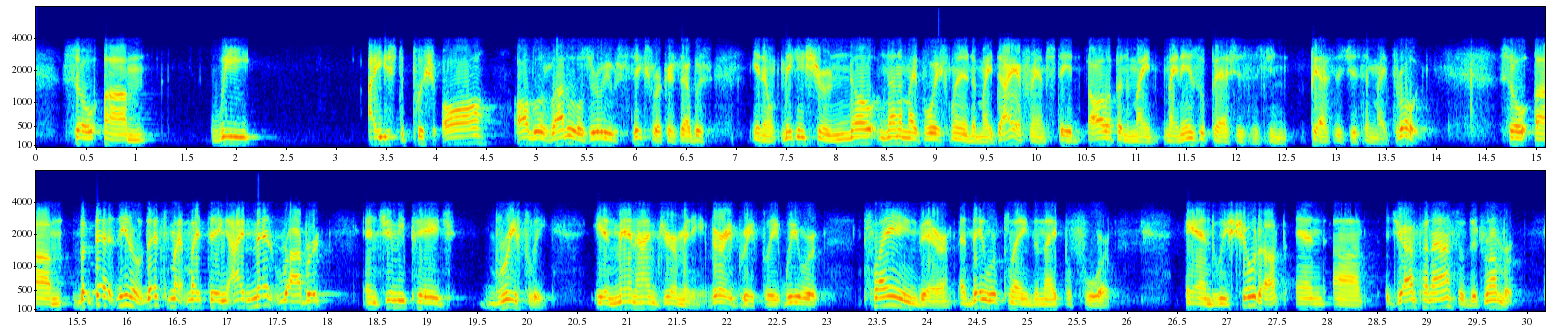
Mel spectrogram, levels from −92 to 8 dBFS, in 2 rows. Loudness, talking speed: -21 LUFS, 170 wpm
